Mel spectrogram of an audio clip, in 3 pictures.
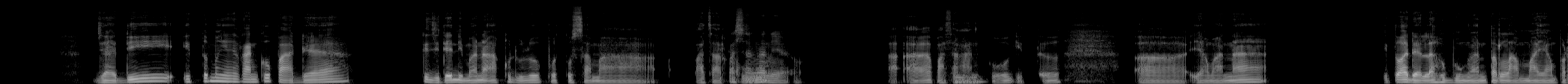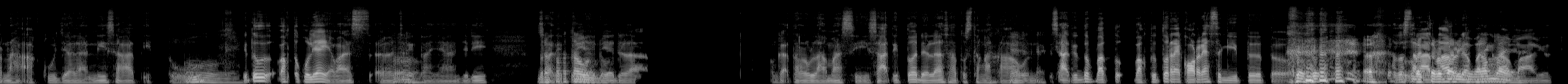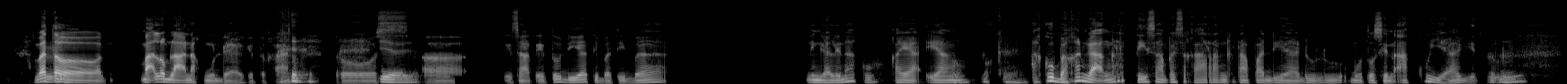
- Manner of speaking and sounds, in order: other background noise; tapping; laugh; laugh
- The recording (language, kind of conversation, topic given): Indonesian, podcast, Lagu apa yang selalu bikin kamu baper, dan kenapa?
